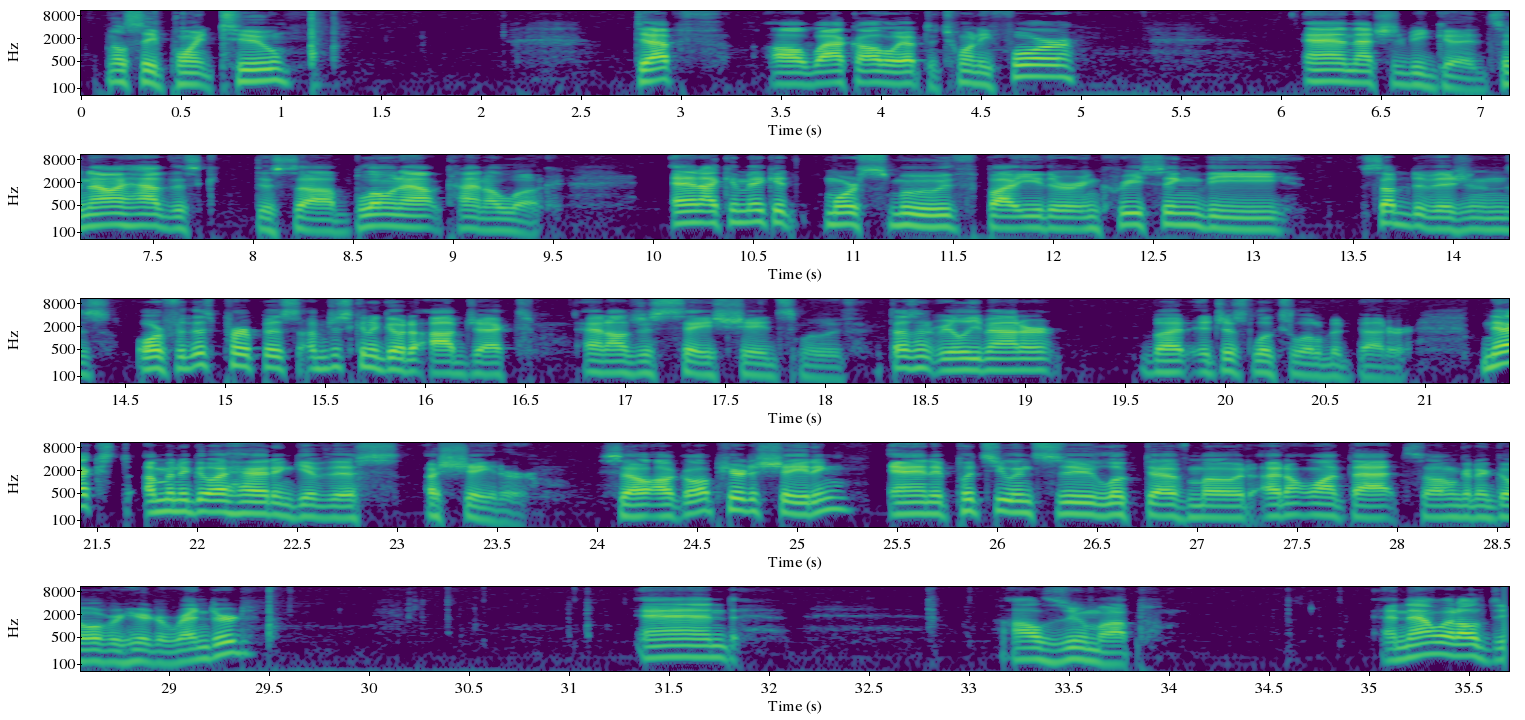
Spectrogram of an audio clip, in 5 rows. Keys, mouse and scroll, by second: 1.4 Return, 16.0-25.3 drag, 30.6-35.7 shift+middle drag, 31.9-32.8 scroll up 2, 32.8 scroll up 1, 34.3-35.0 scroll up 2.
